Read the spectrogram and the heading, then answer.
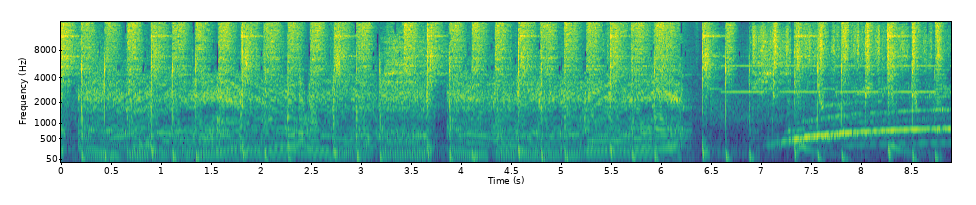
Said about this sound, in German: Alarm für die Feuerwehren Bevern und Essen-Oldenburg.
